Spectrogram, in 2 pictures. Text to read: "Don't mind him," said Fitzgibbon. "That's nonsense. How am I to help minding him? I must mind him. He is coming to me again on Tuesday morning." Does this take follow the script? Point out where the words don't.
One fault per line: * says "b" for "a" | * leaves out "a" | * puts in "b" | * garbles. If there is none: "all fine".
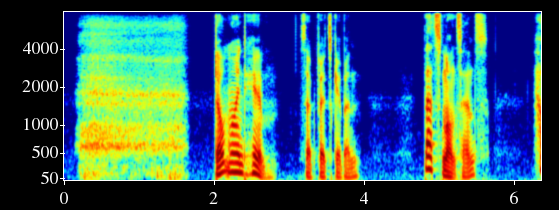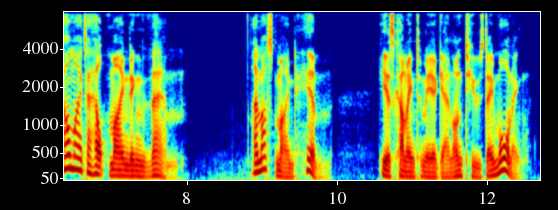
* says "them" for "him"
